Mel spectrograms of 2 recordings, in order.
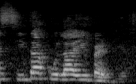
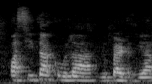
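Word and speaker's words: Psittacula eupatria: है, पैरोट का है, देखिए पी साइलेंट है यहाँ पर, इसीलिए इसका है सीताकुला यूपैटिया। पी को छोड़ करके बोलेंगे सीताकुला यूपैटिया। नहीं तो आपको आप लोग याद करते रहना झूठे मूठे, पसीताकुला यूपैटिया, पसीताकुला यूपैटिया, कुछ ना होगा, है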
